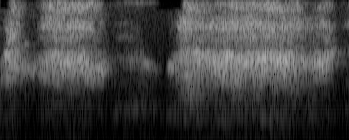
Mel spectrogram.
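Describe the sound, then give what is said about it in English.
Two long, raspy, breathy exhalations separated by a brief pause, as a person acts out heavy, winded panting, imitating being out of breath while rushing back and forth between call lights at work. “Oh, oh, like I'm breathing like, oh, okay, okay, okay.”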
